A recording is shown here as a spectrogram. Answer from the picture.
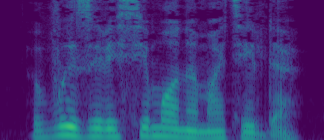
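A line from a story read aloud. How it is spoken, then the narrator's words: Sharp barking shout. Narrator (Russian): рявкнул никогда не повышавший голос барон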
